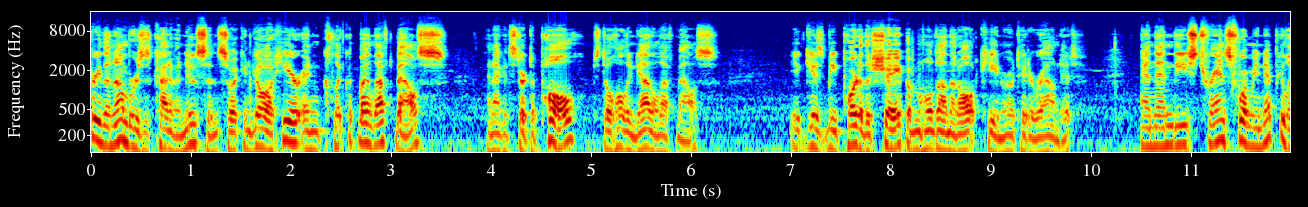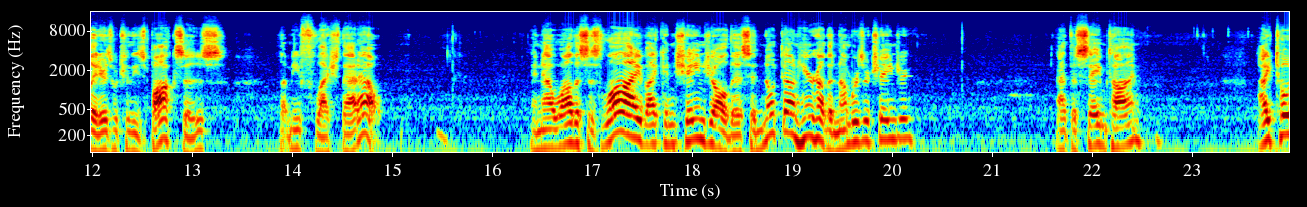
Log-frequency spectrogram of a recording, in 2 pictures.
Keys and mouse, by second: 2.5-7.2 drag, 8.3-11.3 alt+drag, 12.5-14.4 drag, 15.6-18.4 drag, 20.7-23.9 drag.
